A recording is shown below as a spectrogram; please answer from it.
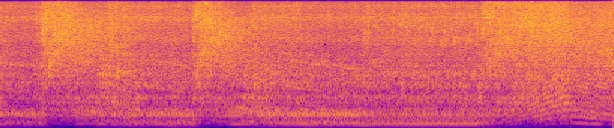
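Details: Toyota engine on a demolition derby car, started with QuickStart spray after spark returned: loud, rough, ragged revving that surges and sags; not firing on all cylinders, owner suspects some plugs are junk.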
